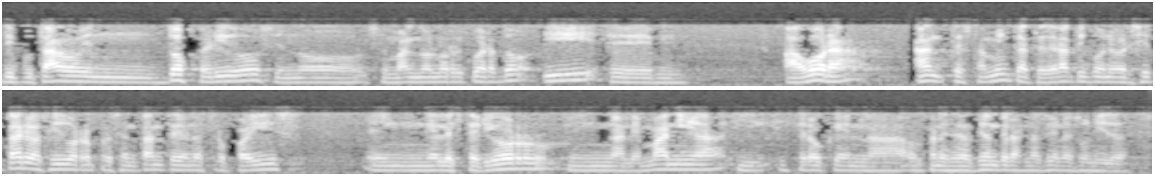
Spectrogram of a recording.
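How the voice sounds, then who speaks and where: A man with an unremarkable speaking voice talks at a moderate pace, his pitch medium and his intonation fairly even. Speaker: TV interviewer. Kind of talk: TV interview.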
